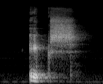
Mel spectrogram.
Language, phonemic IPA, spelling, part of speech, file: Dutch, /ɪks/, X, character, Nl-X.ogg
- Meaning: The twenty-fourth letter of the Dutch alphabet, written in the Latin script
